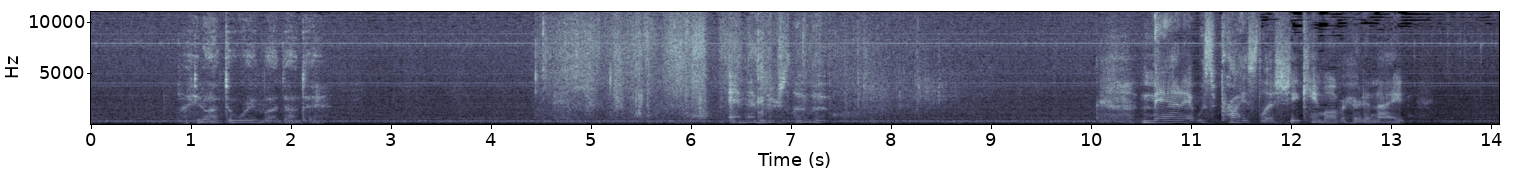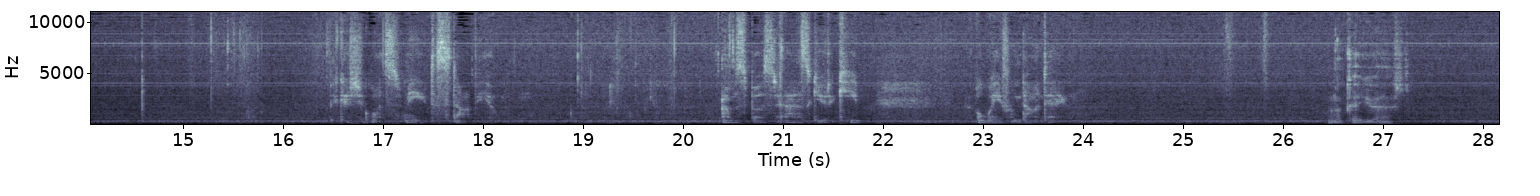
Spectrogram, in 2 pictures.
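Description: A man speaks in a low, tense voice, close by.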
